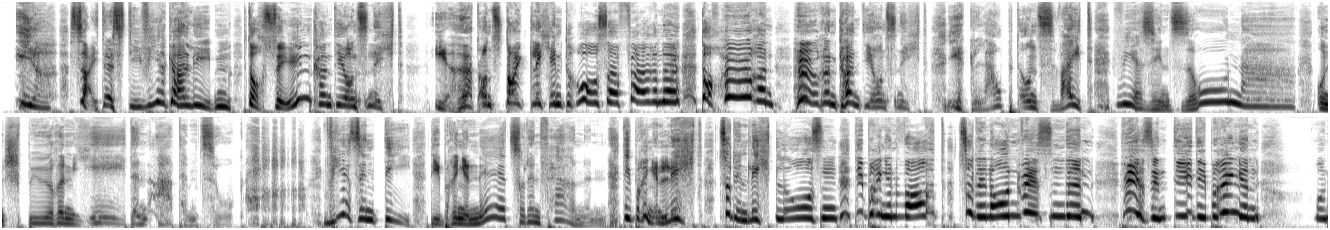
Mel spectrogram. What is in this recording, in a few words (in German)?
psycho, maenner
